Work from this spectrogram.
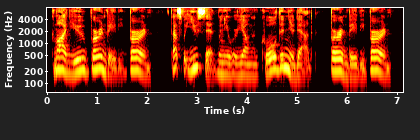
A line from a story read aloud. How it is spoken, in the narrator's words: she laughed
